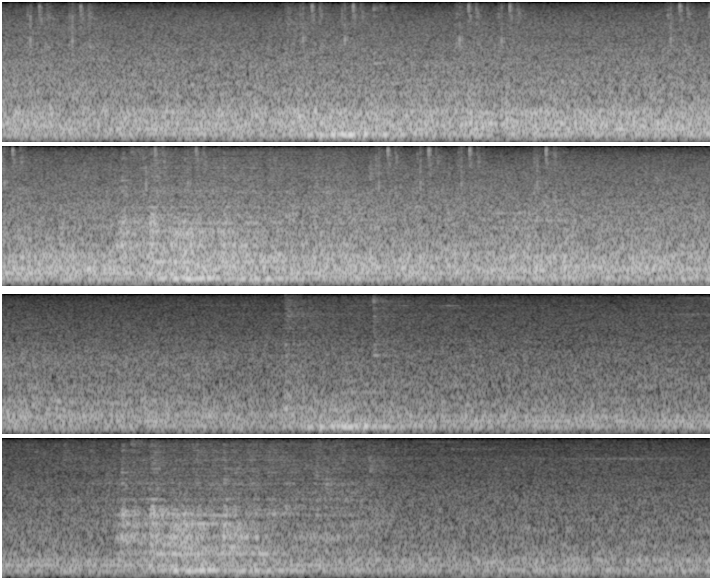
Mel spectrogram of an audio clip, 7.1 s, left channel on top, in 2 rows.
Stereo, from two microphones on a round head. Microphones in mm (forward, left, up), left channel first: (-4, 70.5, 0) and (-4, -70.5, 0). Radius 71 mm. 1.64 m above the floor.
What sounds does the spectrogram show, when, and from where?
1.4 s a toilet flushing: 5° right (ahead or behind), 3.5 m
